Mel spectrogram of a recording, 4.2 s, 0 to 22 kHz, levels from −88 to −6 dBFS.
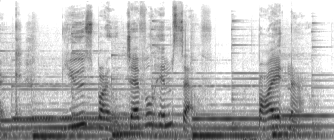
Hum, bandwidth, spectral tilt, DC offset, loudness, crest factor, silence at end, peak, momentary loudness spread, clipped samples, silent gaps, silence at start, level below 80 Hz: none; 19.5 kHz; -6 dB/octave; under 0.1%; -23 LUFS; 16 dB; 0 s; -6 dBFS; 6 LU; under 0.1%; none; 0 s; -38 dBFS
